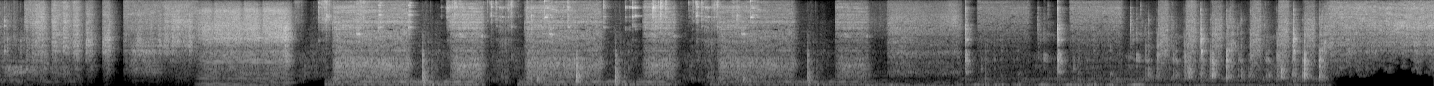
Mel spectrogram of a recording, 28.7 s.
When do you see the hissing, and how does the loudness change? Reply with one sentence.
The hissing can be heard from 0.0 to 28.6 s, getting quieter then louder.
